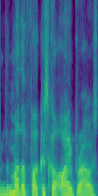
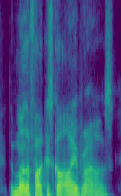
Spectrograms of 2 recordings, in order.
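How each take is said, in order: First: High, exasperated outburst; heated insistence. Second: Said in the usual way. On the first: Retold or imitated. Arguing with his mate, exasperated high outburst. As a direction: hit it hard and high, fed up.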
